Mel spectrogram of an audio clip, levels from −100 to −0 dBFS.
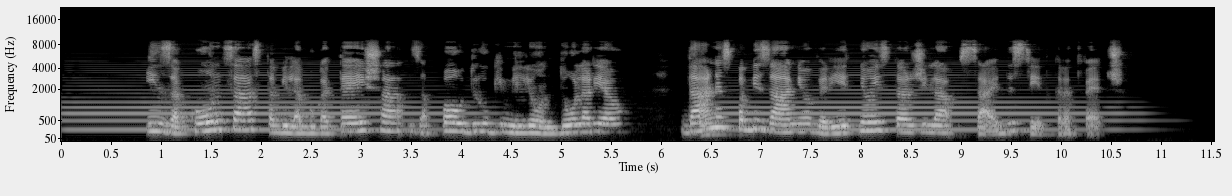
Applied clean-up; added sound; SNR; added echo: none; Wind instrument, woodwind instrument; 15 dB; none.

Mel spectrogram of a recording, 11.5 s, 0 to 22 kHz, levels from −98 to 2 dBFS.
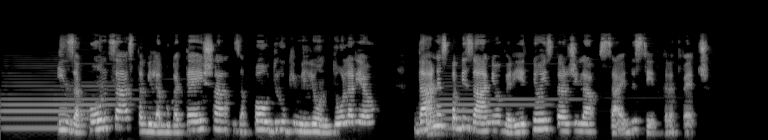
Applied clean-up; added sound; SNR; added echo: classical method Wiener filter.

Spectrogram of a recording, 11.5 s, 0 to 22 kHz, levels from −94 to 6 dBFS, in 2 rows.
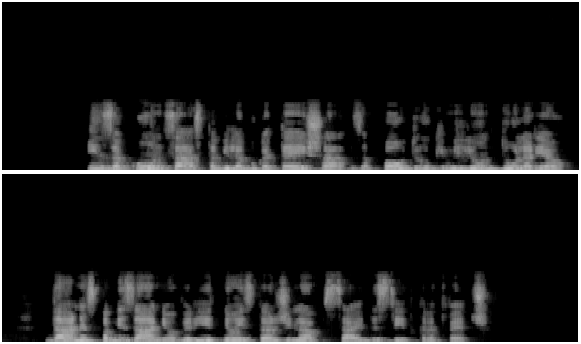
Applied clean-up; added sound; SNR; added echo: none; none; none; none.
